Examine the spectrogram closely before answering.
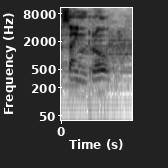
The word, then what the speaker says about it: Saints Row: Aunque se pronuncia Saints Row, por lo menos, porque la W no se pronuncia.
